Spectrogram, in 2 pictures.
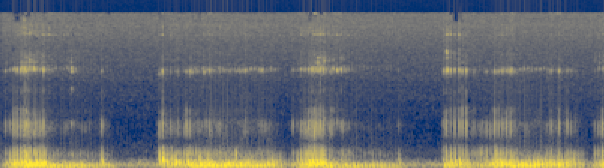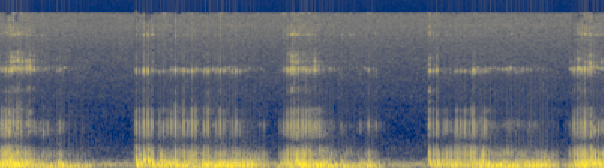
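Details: Merlin, a pet cat, purring steadily: low rumbling bursts in long phrases with short pauses between, about every one and a half to three seconds, in a quiet room.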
